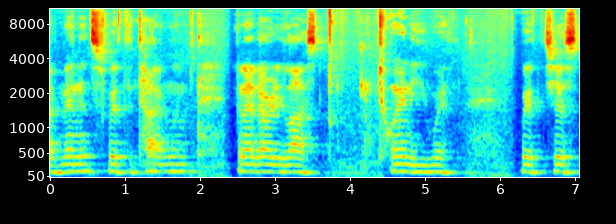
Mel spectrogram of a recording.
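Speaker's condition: Parkinson's disease; degenerative nervous system disorder, about 18 years since diagnosis; still cycling, balance problems, reduced control of body functions, tasks take much longer

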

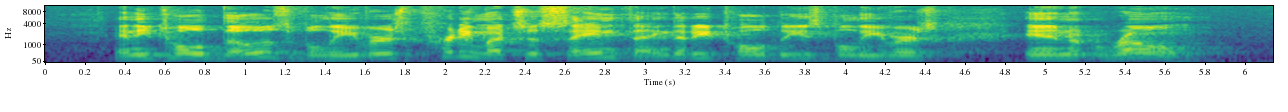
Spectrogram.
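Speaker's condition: No condition

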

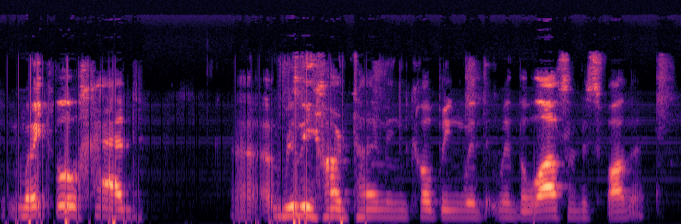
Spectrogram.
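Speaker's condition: Cerebral palsy; very little fine motor skill

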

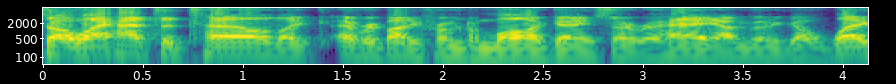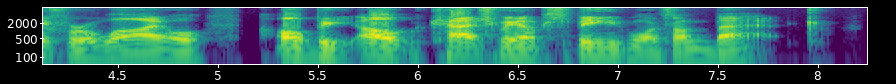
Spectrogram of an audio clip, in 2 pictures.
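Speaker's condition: Cleft palate; cleft palate since childhood

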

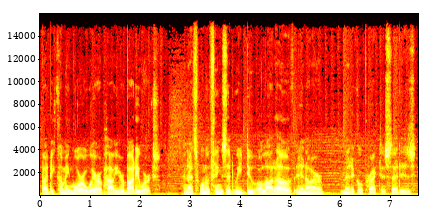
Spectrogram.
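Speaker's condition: No condition

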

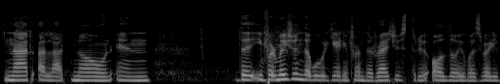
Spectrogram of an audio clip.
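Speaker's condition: No condition

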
